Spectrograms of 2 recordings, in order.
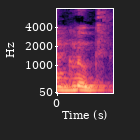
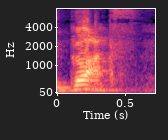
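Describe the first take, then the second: First: The vowel sounds like 'oo'. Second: The vowel sounds like 'o'. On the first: The speaker calls it wrong. "no, it's not Glooks" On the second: The speaker calls it right. "it's Glocks"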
